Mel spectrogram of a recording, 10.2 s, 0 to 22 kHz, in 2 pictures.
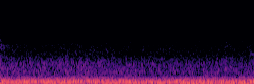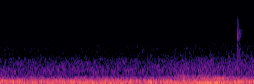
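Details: Fan coil AC in a Dubai tower with new Honeywell T6861 thermostat, after swapping fan-speed wires so low, medium and high match: low, steady hum with no knocks or scraping, even level throughout; fan running normally.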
